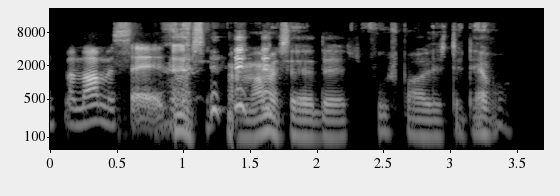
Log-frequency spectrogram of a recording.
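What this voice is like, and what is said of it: Imitates another person's voice. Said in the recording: “do that voice ... You sound just like Adam Sandler.”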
